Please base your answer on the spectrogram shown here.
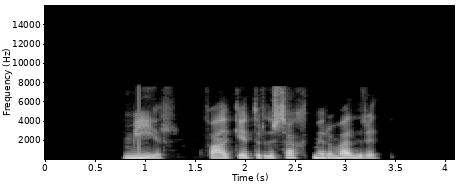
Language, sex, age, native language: Icelandic, female, 20-29, Icelandic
